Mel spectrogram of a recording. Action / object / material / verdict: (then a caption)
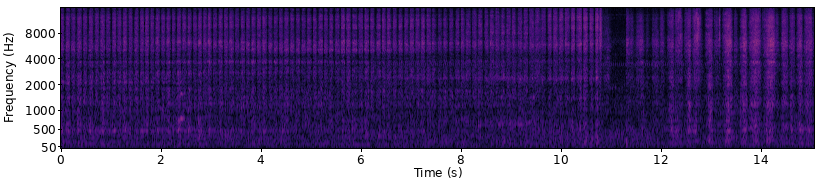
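scrape / pencil on paper sheet / paper / none. A colored pencil makes dense shading strokes on white drawing paper resting on a wooden table, rubbing and scratching the paper surface. A steady, bright, papery scratching repeats rapidly throughout. Near the end it briefly drops away, then returns as louder, more distinct strokes.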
